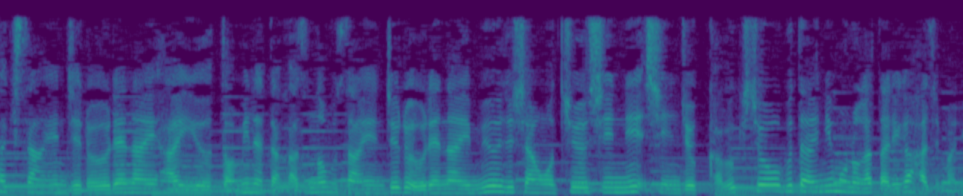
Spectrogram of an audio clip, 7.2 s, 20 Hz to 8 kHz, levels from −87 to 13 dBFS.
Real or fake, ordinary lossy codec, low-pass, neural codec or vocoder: real; MP3, 48 kbps; 7.2 kHz; none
